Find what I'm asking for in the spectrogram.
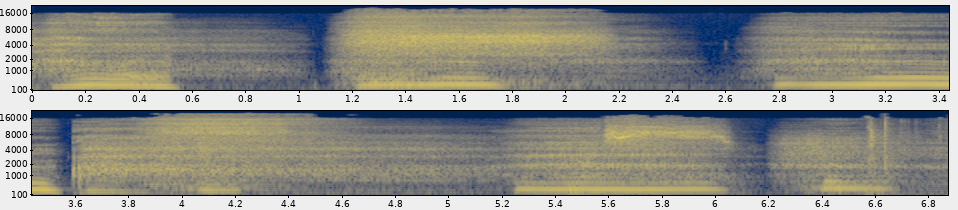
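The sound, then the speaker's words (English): Heavy, deep breaths in and out from a distressed person being coaxed to breathe: a series of loud, strained, partly voiced gasps, each followed by a short pause. “Take a breath. Come on, let's breathe. Take a breath.”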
